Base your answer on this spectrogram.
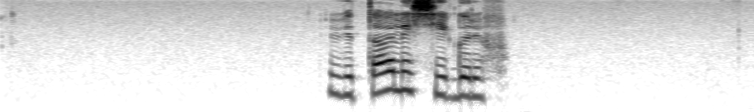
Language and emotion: Russian, neutral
